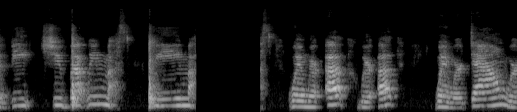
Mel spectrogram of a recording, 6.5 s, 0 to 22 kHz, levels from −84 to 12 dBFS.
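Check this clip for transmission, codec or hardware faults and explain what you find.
Two related playback faults are audible: a stall followed by a catch-up.

Playback stall, 2.45 to 3.26 s: the sound cuts out mid-flow for about 0.81 s, likely because the player ran out of buffered data or its thread was blocked.

Time-compressed catch-up, 3.26 to 6.26 s: to clear the backlog, small pieces are cut and cross-faded, so the audio runs about 1.15 times fast at normal pitch.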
